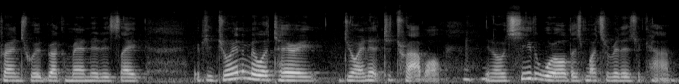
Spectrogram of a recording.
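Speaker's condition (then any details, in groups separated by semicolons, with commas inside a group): Cleft palate and cleft lip; mouth wired shut 12 weeks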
